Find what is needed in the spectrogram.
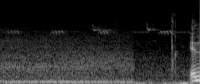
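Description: Insects chirping outdoors in short, evenly repeated chirps, over a steady low hum and hiss.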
